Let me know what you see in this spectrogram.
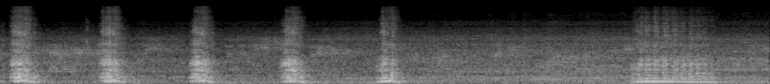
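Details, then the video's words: Lions give deep, short grunting roars about once a second, then one longer rumbling roar. "roaring lions"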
